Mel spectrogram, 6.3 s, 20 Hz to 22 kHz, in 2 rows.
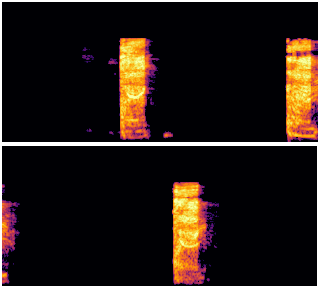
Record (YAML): three_cough_length: 6.3 s
three_cough_amplitude: 31100
three_cough_signal_mean_std_ratio: 0.3
survey_phase: beta (2021-08-13 to 2022-03-07)
age: 45-64
gender: Female
wearing_mask: 'No'
symptom_cough_any: true
symptom_runny_or_blocked_nose: true
symptom_sore_throat: true
symptom_fatigue: true
symptom_onset: 12 days
smoker_status: Never smoked
respiratory_condition_asthma: false
respiratory_condition_other: false
recruitment_source: REACT
submission_delay: 2 days
covid_test_result: Negative
covid_test_method: RT-qPCR
influenza_a_test_result: Negative
influenza_b_test_result: Negative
